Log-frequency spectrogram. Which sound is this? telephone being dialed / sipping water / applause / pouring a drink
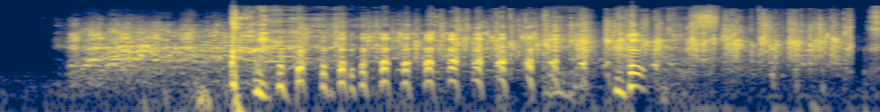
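applause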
